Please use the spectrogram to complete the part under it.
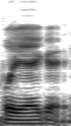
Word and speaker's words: Boyega: Yeah, John Boyega.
